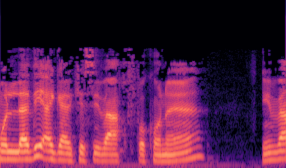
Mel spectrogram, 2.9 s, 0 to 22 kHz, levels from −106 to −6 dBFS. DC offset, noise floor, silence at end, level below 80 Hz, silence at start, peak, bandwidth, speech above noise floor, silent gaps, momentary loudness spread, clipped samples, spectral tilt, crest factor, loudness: under 0.1%; -67 dBFS; 0 s; -62 dBFS; 0 s; -10 dBFS; 8 kHz; 39 dB; none; 12 LU; under 0.1%; -5.5 dB/octave; 18 dB; -28 LUFS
